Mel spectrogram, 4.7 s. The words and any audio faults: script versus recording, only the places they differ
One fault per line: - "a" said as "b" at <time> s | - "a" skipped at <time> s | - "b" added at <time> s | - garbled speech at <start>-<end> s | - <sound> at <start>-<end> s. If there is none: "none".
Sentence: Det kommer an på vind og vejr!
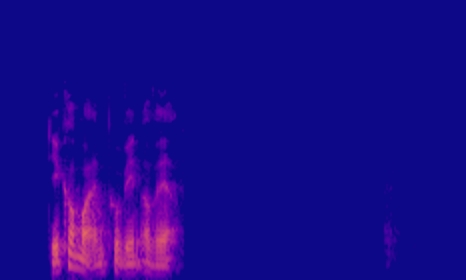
none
